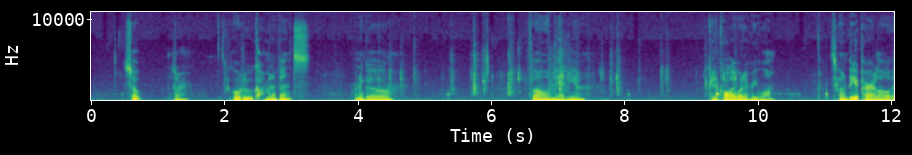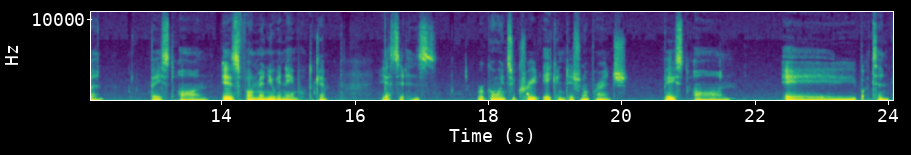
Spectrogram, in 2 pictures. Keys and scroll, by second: 4.2-4.5 typing, 5.7-9.7 typing.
